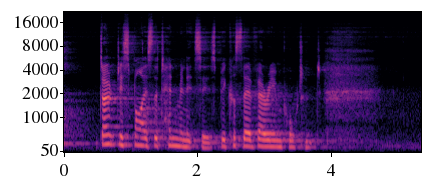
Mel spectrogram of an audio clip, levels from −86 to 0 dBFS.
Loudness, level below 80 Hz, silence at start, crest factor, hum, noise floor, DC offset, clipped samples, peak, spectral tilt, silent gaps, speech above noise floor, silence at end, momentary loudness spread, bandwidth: -33 LUFS; under -90 dBFS; 0 s; 22 dB; none; -61 dBFS; under 0.1%; under 0.1%; -12 dBFS; -3.5 dB/octave; none; 28 dB; 0.65 s; 17 LU; over 20 kHz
